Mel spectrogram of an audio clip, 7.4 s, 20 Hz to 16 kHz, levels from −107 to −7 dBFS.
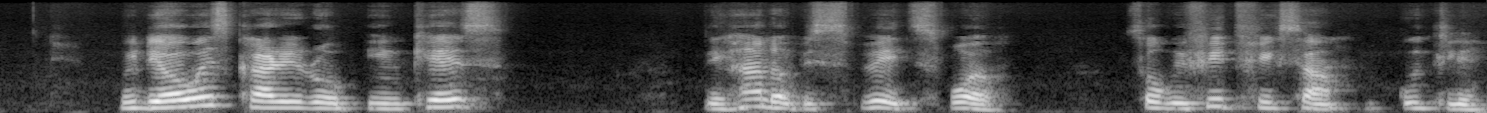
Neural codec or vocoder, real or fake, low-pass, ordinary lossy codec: codec, 44.1 kHz, 7.8 kbps, DAC; fake; 14.4 kHz; AAC, 64 kbps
